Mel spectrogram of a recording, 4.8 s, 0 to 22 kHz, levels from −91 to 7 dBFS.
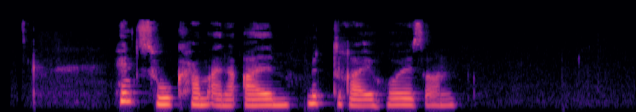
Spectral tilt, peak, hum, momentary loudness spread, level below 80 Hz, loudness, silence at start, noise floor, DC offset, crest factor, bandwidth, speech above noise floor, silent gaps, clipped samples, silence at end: -5.5 dB/octave; -12 dBFS; none; 8 LU; -84 dBFS; -29 LUFS; 0.9 s; -75 dBFS; under 0.1%; 20 dB; 11.5 kHz; 47 dB; none; under 0.1%; 1.35 s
